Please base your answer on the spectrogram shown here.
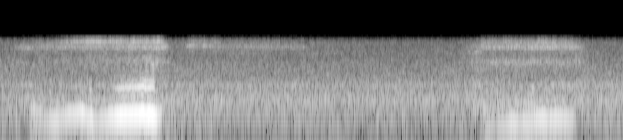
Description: Our dog is so spoiled. Sleeping with pillows and blankets. He even snores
